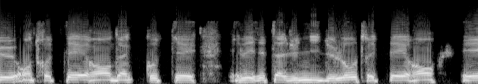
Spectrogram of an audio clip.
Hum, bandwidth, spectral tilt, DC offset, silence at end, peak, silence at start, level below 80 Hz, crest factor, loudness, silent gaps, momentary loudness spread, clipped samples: none; 8.8 kHz; -7 dB/octave; under 0.1%; 0 s; 0 dBFS; 0 s; -40 dBFS; 10 dB; -10 LUFS; none; 5 LU; under 0.1%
